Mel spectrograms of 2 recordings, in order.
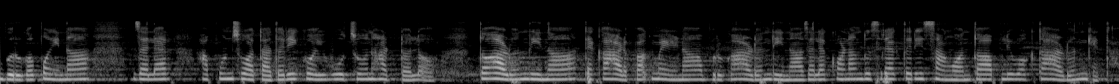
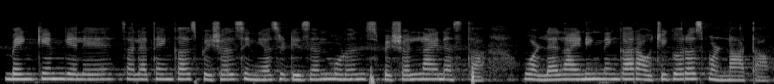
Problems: background sounds at intervals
